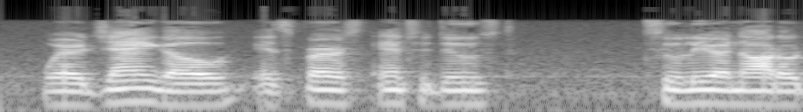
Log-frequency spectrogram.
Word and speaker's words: Django: and that fighting scene where the D is silent, where Django is first introduced to Leonardo DiCaprio.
